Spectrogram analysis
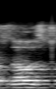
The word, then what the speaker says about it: Tso: There's a famous dish that Jake loves. Moab makes it. Chinese. Khan. General Tso's chicken. You said it right. Jake says it General Toast chicken.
